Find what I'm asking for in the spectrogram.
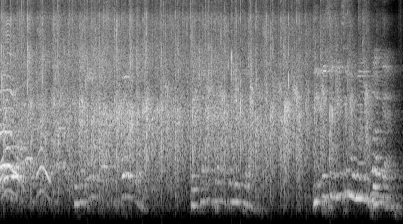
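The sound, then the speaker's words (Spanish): Audience applause at a poetry event in Colombia: dense, steady clapping that fills the whole stretch, with crowd voices calling out over it. “Y aplauso para Colombia.”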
